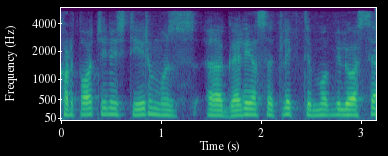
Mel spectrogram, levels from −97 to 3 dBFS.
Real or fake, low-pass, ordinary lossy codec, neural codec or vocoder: fake; 5.4 kHz; AAC, 48 kbps; codec, 16 kHz in and 24 kHz out, 0.8 kbps, FocalCodec, streaming, 65536 codes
